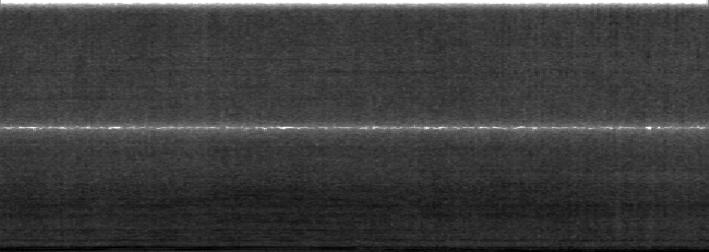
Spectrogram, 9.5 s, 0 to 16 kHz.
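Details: 2006 Pontiac GTO V8 idling with blips: light even knock that speeds up with revs; owner asks whether it is piston slap or something more serious.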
